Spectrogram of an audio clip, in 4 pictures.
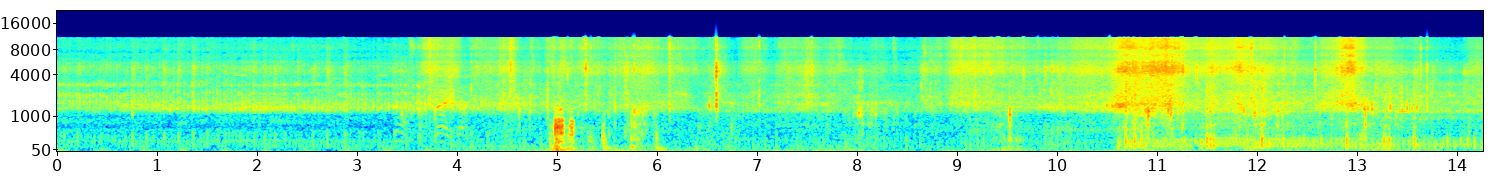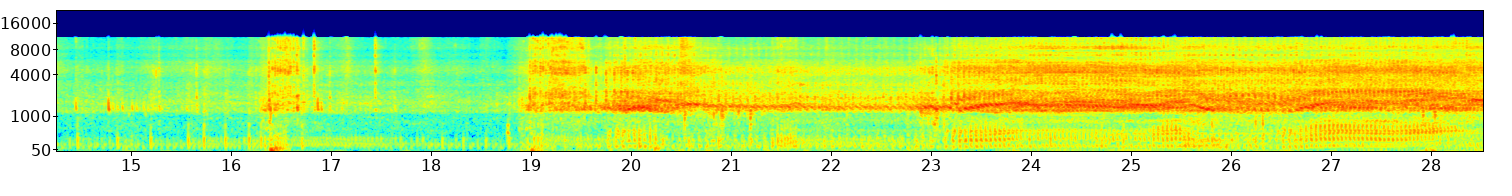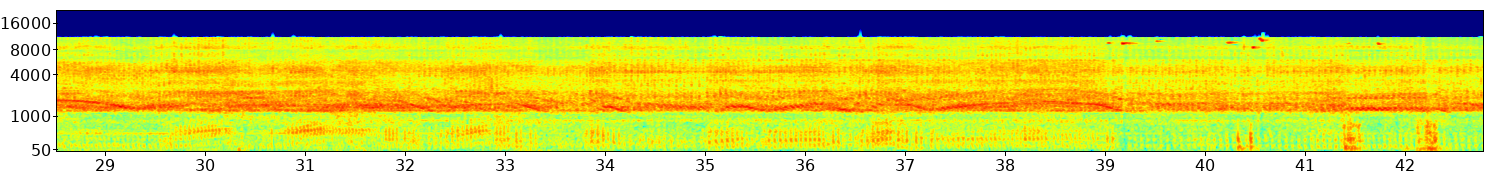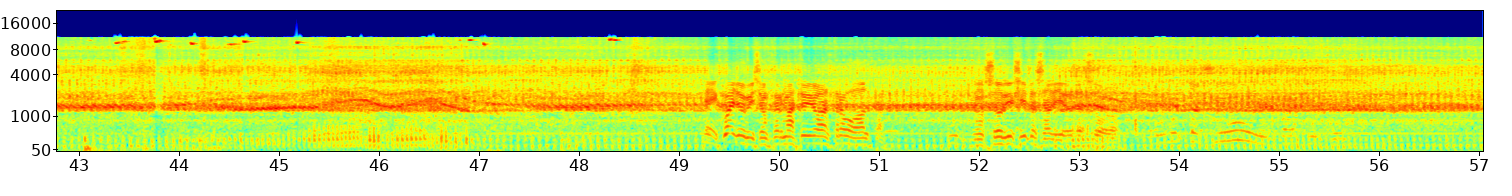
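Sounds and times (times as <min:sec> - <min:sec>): motorcycle engine revving: 0:00.0 - 0:08.3, 0:08.9 - 0:57.0
motorcycle knocking over rough ground: 0:04.6 - 0:06.2, 0:10.6 - 0:21.6, 0:35.1 - 0:49.1.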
